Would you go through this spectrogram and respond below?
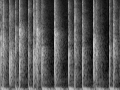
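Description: A crowd claps for Mark Ronson in a burst of dense, sharp applause that stays loud and close through the moment.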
